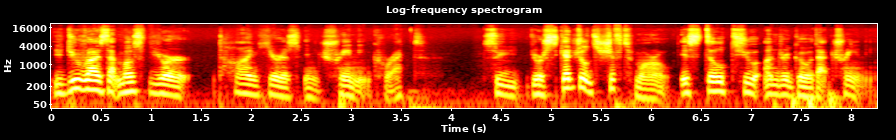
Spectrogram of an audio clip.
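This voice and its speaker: A man performing a one-sided ASMR roleplay as a firm, bureaucratic HR manager, explaining things in a measured, officious way with halting emphasis. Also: fairly low pitch, very animated, darkish tone, no room sound.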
